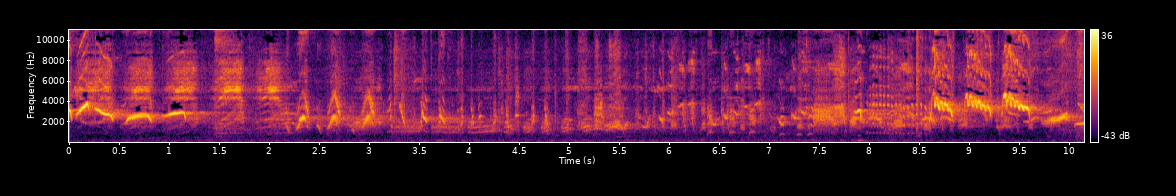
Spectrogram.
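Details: Tame Chinese hwamei singing: loud, fast runs of looping, slurred whistled notes open and close the phrase, with a busier stretch of harsher chattering and squeaky notes in between, over a faint steady low hum.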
